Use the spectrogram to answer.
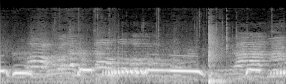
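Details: Ringneck dove pair, a white albino versus a local dove, nodding and laughing during training: vibrating, stuttered coos rising into a long level note, one sharp knock midway, a person talking faintly.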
